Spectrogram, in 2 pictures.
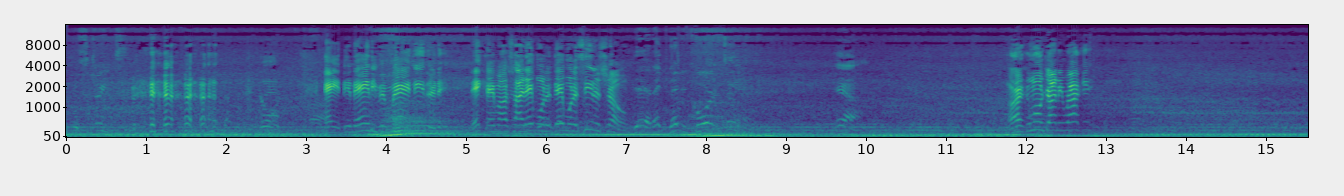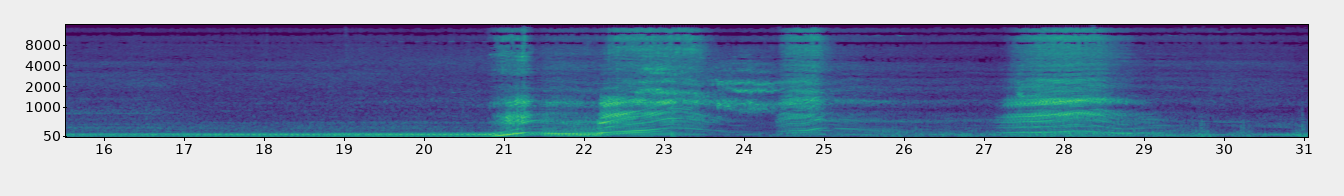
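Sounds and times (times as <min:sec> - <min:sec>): car engine rumbling and revving: 0:00.0 - 0:31.0.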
